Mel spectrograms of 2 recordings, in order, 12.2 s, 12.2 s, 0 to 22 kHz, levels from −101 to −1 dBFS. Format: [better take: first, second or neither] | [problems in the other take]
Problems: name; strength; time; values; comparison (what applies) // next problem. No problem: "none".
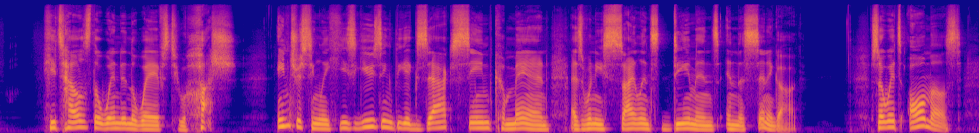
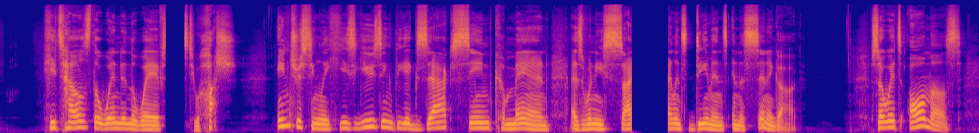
first | audio freezing; at 2 s and at 8 s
